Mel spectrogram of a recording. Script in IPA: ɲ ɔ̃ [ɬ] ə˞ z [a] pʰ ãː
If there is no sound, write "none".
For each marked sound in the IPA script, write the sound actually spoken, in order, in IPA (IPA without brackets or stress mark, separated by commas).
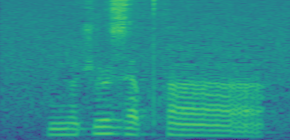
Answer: ʃ, a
